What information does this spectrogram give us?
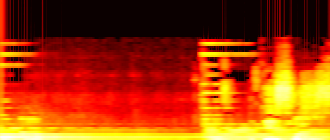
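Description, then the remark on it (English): A clock chimes with a few bright, bell-like strikes, each one ringing out in a rich sustained tone that hangs and overlaps with the next. “I'll probably ask you to say that again after this is done chiming.”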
